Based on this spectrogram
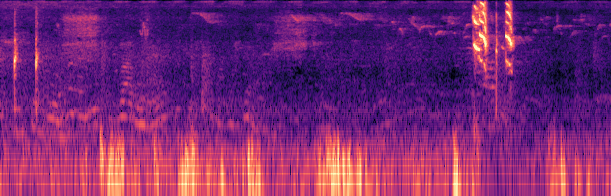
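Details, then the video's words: Indian ringneck parakeet: after several quiet seconds with faint low rumbling and soft chatter, two sharp, harsh screeches come close together near the end. "Parrot Chirping Sound Effect"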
